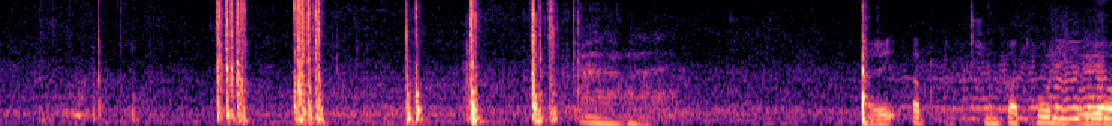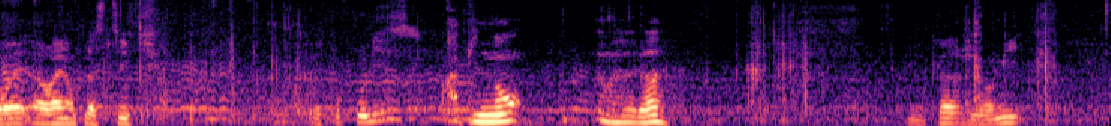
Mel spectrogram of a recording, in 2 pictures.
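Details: Bees of a drone-laying hive shaken from their frames some fifty metres from the apiary. Sharp knocks open the recording, then bees fly past close by with humming, wavering buzzes that rise and fall in pitch.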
